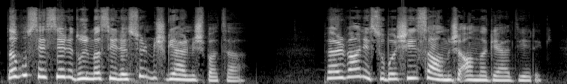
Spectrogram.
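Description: A boastful male frontier warrior boasts heartily of his exploits, as a woman reads him aloud. The voice sits somewhat high and sounds dry and close. The story is read at an easy pace. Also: no echo, natural voice. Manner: swaggering, talkative.

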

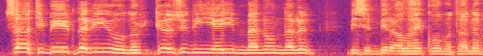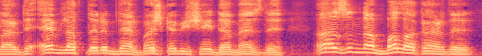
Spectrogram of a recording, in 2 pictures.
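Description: A man's voice: moderate pace, fairly bright tone, natural voice. A man voicing a chatty soldier who praises a fatherly commander in a storybook reading. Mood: admiring. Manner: chatty, high-pitched. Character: chatty admiring old-timer soldier.

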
